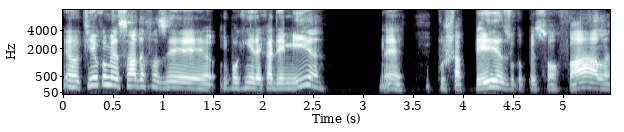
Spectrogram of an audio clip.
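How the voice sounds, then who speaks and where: An ordinary speaking voice with lively intonation comes through a very clean recording with a silent background, dry and close with no echo. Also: man, fairly high pitch for a man, moderate pace. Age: 30s. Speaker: business owner, jiu-jitsu student. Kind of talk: casual interview.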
